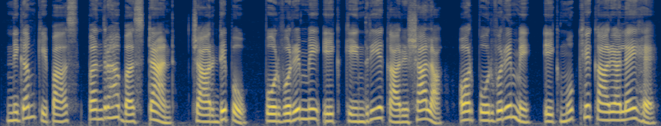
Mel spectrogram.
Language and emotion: Hindi, neutral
